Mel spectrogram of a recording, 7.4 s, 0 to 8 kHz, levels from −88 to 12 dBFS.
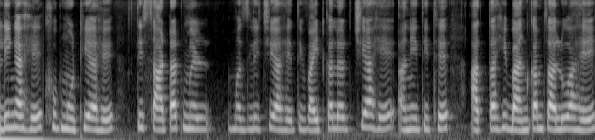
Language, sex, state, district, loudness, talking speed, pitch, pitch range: Marathi, male, Maharashtra, Chandrapur, -18 LUFS, 195 wpm, 250 Hz, 235-260 Hz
